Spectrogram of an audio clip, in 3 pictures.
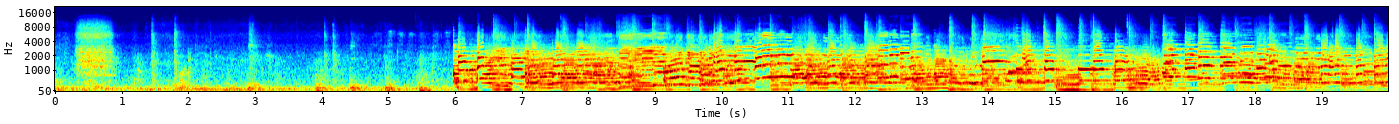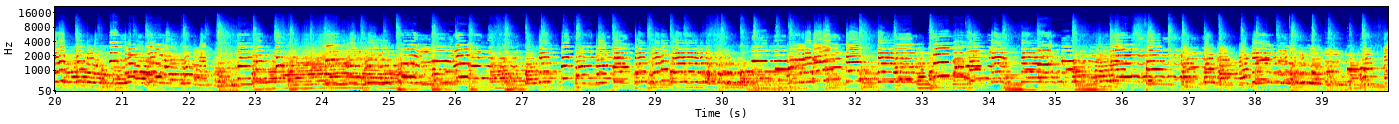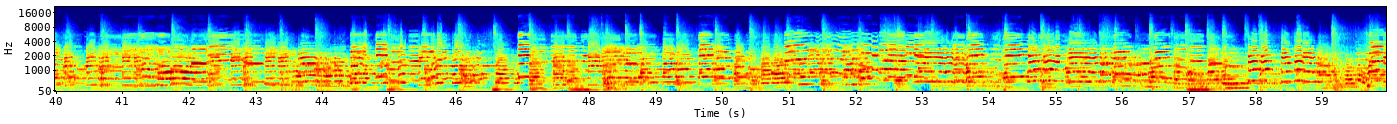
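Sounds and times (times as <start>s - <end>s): jazz band playing: 0.0s - 59.9s
clarinet: 5.0s - 59.9s
trombone: 5.9s - 59.9s.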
